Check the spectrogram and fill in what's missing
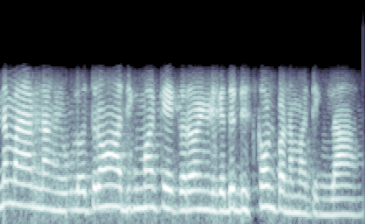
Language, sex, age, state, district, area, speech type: Tamil, female, 18-30, Tamil Nadu, Cuddalore, rural, conversation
